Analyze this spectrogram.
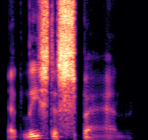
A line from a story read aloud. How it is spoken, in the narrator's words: muttered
